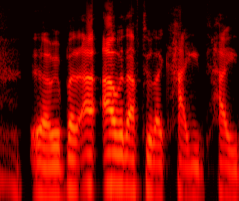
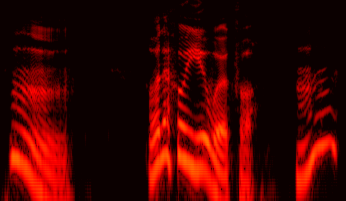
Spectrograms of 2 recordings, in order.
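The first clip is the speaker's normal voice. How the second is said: suspicious musing; 10 semitones higher, 4 dB quieter than usual. Retold or imitated. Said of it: "I tend to go".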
